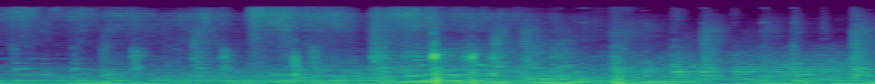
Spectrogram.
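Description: Background music with a sustained low bass and steady held notes.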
